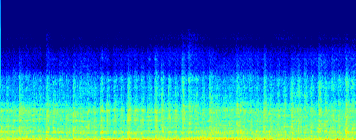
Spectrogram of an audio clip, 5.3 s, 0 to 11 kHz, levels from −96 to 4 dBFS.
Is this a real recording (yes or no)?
no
